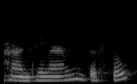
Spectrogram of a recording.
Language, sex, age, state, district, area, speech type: Punjabi, female, 18-30, Punjab, Fazilka, rural, conversation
